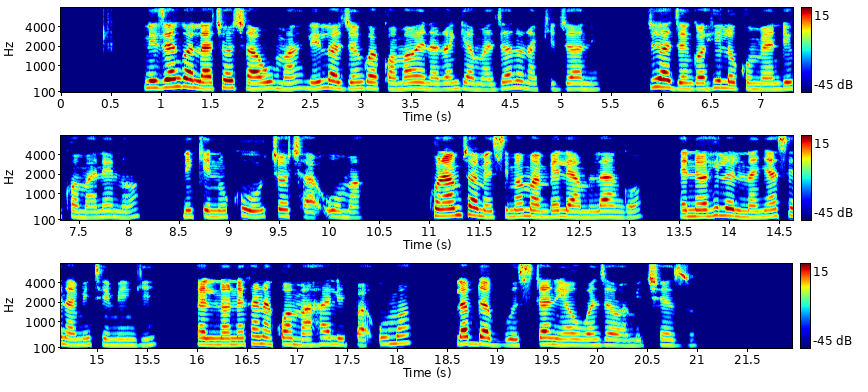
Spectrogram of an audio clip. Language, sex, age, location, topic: Swahili, female, 18-24, Kisii, health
